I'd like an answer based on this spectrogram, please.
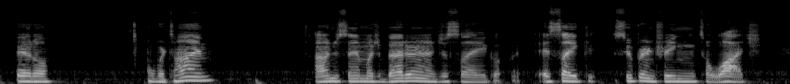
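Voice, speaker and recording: A man speaks at a medium pitch, somewhat breathy, with fairly even intonation. Long, frequent pauses break up his speech. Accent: American. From New York. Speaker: language learning vlogger. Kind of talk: casual advice vlog. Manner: fast; casual, many fillers.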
